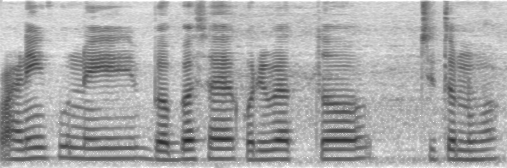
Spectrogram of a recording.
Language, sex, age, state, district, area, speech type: Odia, male, 18-30, Odisha, Ganjam, urban, spontaneous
